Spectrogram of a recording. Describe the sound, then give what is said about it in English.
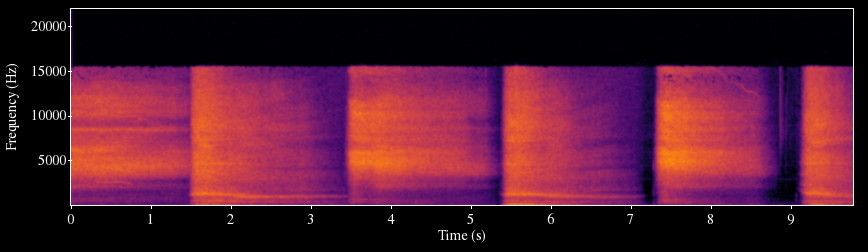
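A person takes a series of deep, slow breaths. Loud inhales alternate with hissing, breathy exhales, each one swelling and then tailing off. “You need to breathe. I think Daddy's a little bit angry. I'm Daddy, by the way. Yeah. Just have a, just take three deep breaths, please.”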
